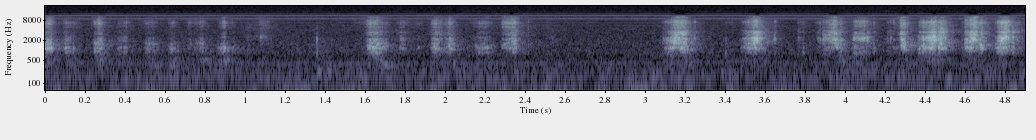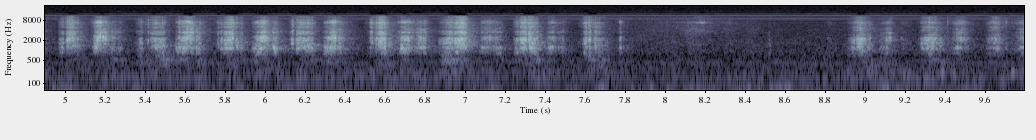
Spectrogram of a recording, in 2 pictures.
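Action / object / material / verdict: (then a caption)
scrape / wax-coated scratch art paper scratched with a wooden stylus / coated paper / none. A pointed wooden stylus, held in the fingers, scratches lines into a black wax-coated scratch art paper page in a small spiral pad lying flat on a table. It makes a quick series of short, dry, bright scratching strokes with a rasping texture, with quieter pauses near the start and end and a dense run of strokes in the middle.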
